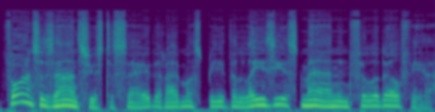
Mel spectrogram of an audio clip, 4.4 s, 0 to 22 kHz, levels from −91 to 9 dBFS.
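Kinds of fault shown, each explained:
Crude rate conversion: samples were dropped or repeated without filtering, in a pattern that fits a 48 kHz to 44.1 kHz change, adding gritty, inharmonic fizz roughly 30 dB below the speech. A spectrogram shows faint stray lines unrelated to the harmonics; the waveform shows small jagged steps.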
